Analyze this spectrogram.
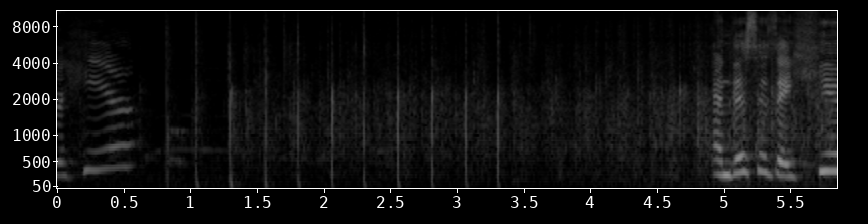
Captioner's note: audience applauding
